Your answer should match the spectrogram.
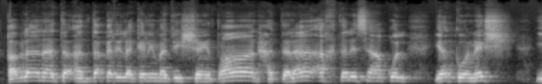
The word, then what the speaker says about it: الشيطان: طاء مفخمة مرتبة أولى مفتوحة بعدها ألف طاء، لا تقول الشيطان، لا تكور الشفاه، دائما المرآة أمامك وأنت تتدرب على نطق حروف الاستعلاء السبعة خصة ضغط قيض المفتوحة والمفتوحة بعدها ألف. الشيطان شيطان وليس طو، انتبهوا، نو له نو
